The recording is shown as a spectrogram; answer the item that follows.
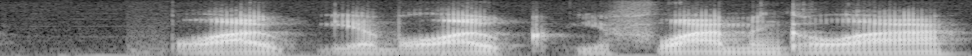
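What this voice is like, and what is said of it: Put-on Australian accent. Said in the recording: “an Australian accent”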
